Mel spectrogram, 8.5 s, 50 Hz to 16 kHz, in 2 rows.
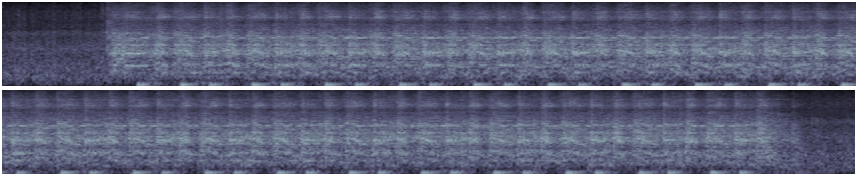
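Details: Hyosung 125cc V-twin restoration bike standing two years, carbs cleaned, on choke. The starter spins it at an even rhythm for about seven seconds without firing: cranks but won't start.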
